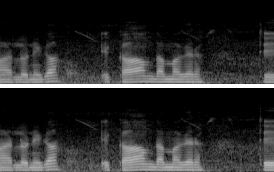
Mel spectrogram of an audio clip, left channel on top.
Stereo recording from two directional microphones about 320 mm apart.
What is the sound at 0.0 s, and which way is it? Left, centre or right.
Speech, right.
